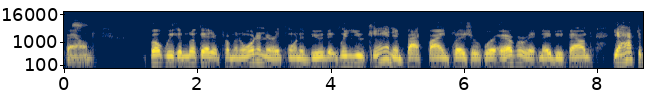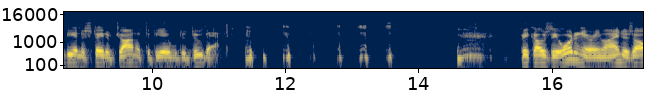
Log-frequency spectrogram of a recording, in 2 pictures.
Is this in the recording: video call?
yes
